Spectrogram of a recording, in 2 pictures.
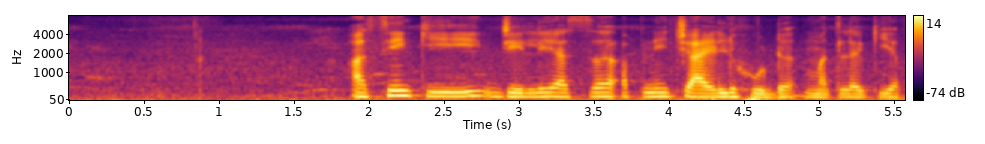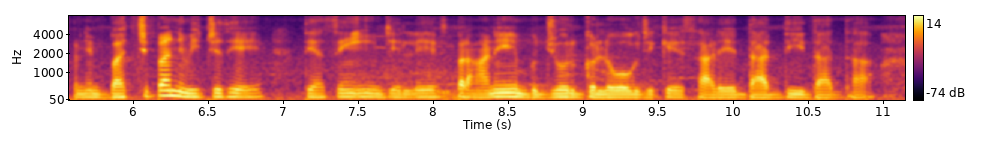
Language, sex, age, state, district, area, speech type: Dogri, male, 18-30, Jammu and Kashmir, Reasi, rural, spontaneous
